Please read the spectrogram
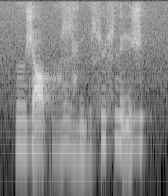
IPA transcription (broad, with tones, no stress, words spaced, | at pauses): ɯ˨ʒɑ̰˦pɑ̤˨˦ ɮæ̤˨ŋi̤˨ɬy˦ɬ ðḭ˦ʒ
